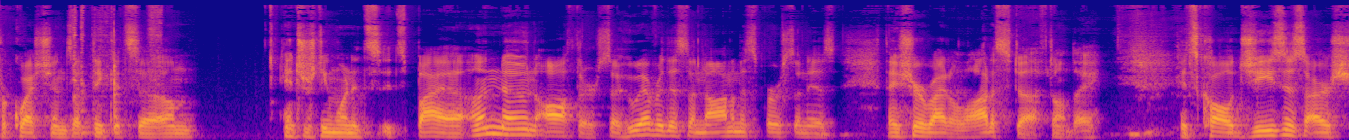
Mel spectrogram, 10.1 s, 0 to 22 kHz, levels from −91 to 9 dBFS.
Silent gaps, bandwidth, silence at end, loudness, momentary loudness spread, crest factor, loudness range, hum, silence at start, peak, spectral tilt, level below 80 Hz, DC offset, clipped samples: none; 19.5 kHz; 0 s; -16 LUFS; 12 LU; 16 dB; 3 LU; none; 0 s; 0 dBFS; -3.5 dB/octave; -54 dBFS; under 0.1%; under 0.1%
